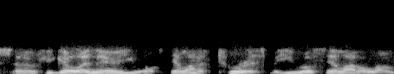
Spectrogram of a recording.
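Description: In a Southern US accent, a man speaks with a fairly high pitch. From US South, north Mississippi near Memphis. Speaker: missionary and church planter coach. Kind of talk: interview.

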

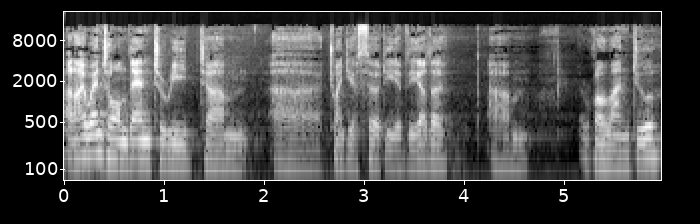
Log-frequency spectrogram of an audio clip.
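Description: Somewhat breathy male voice, medium in pitch, with fairly even intonation and a fairly slow pace. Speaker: professor and author. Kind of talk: panel discussion.

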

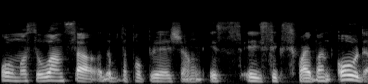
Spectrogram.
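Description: A woman with a Japanese accent, fairly low in pitch, at a fairly slow pace. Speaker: university professor. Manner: halting, many fillers.

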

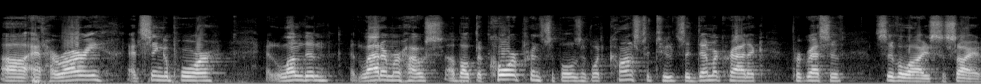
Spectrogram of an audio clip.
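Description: A man with a Canadian accent and a high pitch speaks at a moderate pace with fairly even intonation, amid noticeable background noise and audible room echo. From Canada. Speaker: senator and special envoy giving a public talk. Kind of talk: lecture.

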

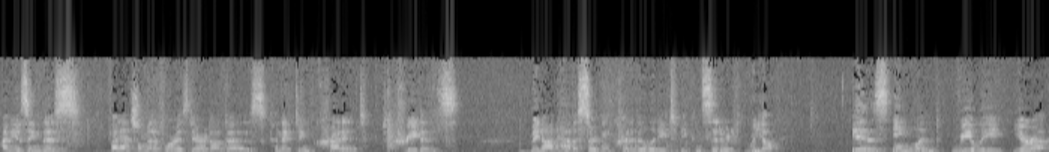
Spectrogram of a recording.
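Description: Someone with an American accent talks at a fairly slow pace with ordinary pitch variation. Noticeable background noise and audible room echo fill the recording. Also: woman, fairly high pitch for a woman. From Southern California (San Fernando Valley). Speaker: professor. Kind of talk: lecture.

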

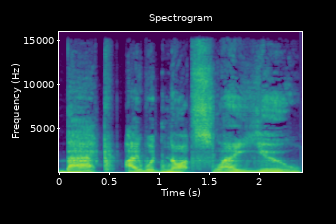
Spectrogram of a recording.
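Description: Using a raspy put-on character voice, a man speaks at a medium pitch with lively intonation. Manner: strident, desperately urgent.

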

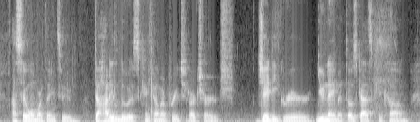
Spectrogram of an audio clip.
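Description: Audible room echo surrounds a man with a Memphis accent who speaks at a fairly quick pace, fairly low in pitch and somewhat breathy, with ordinary pitch variation. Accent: Southern US (Memphis). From Memphis, Tennessee. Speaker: church planter, pastor. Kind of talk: interview. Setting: on location at a conference.

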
